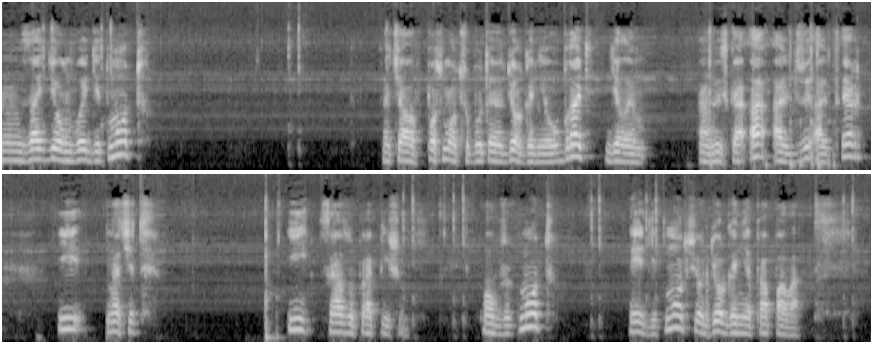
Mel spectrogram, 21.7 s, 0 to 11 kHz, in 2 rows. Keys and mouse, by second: 0.5-1.6 drag, 3.6-5.2 drag, 8.9 a, 10.0 alt+g, 10.4 alt+r, 15.9 click, 18.3-19.4 drag, 21.4 click.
